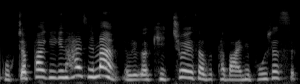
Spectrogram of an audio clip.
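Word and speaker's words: 恥: 그래서 우리가 치자는 발음을 하시인지 하지인지 굉장히 헷갈리게 해놨잖아요. 네, 발음은 하지로 읽어주시면 되겠네요.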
